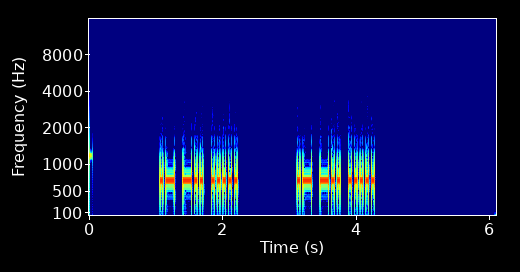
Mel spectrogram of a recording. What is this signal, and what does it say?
Morse code, heard as a keyed tone, about 27 wpm, 700 Hz. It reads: AD5 AD5
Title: USA Call Sign Prefixes - Repeated 2x - 28wpm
